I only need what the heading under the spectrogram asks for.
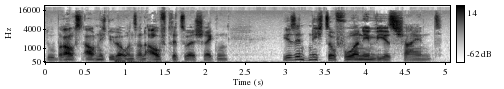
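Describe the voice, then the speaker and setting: An actor playing a calm, authoritative astronomer from the East in a 1960s radio drama, courteous and reassuring. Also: male voice, low voice, normal speed, no room sound. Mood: calm, discreet. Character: calm, courteous leader of travelling Eastern astronomers.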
